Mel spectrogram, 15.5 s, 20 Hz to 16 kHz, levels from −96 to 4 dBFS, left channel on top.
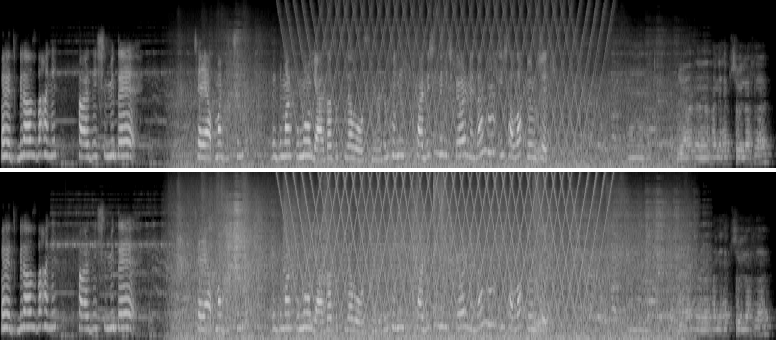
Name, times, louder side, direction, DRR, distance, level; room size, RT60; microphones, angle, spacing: voice 1, 0.0-1.1 1.6-2.8 3.9-4.9 5.4-11.0 11.4-11.5, left 2 dB, 10° left, 0.6 m, -27 dB
sound 1, 1.0-14.2, right 4 dB, 40° right, 1.1 m, -46 dB
sound 2, 3.3-14.0, right 7 dB, 70° right, 0.4 m, -34 dB
sound 3, 5.5-12.3, right 7 dB, 90° right, 1.0 m, -34 dB
voice 2, 12.5-13.2 13.5-15.3, left 2 dB, 65° left, 2.6 m, -36 dB
12.0 x 8.9 x 4.3 m
head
